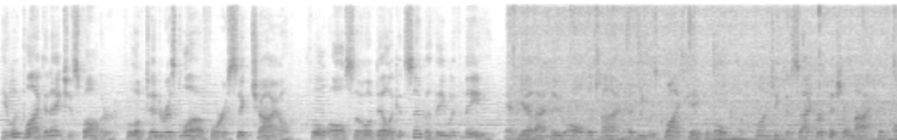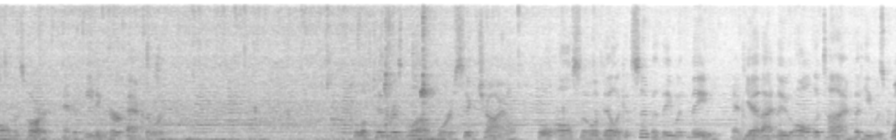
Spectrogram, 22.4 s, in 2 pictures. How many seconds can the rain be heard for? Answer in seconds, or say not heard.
16 s.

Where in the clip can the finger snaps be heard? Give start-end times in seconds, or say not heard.
15.4-16.7.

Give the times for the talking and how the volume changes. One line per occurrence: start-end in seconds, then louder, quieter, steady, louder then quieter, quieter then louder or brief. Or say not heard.
0.0-13.3 steady
15.6-22.3 steady.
